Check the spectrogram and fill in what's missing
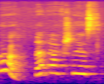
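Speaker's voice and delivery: pleasantly surprised, squeaky; excited high voice. Retold or imitated. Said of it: "you might be like".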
